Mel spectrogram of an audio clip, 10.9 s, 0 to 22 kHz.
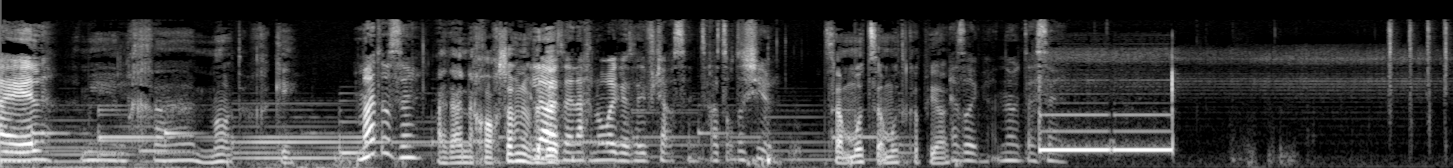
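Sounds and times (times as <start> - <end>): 
speech: 0.0 - 8.2
telephone tone while placing a call: 7.8 - 8.8.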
